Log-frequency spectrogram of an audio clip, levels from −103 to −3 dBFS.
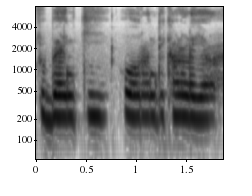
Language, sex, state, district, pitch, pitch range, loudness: Garhwali, male, Uttarakhand, Tehri Garhwal, 220 Hz, 215-225 Hz, -15 LUFS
